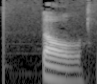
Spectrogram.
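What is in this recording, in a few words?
"tou7", Teochew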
